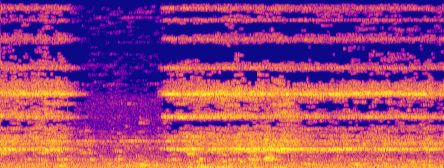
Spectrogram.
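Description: Steady industrial machinery noise with a high, steady whine on top. The whine and the overall noise dip for about a second near the start, then return.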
